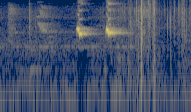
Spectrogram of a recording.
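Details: Sooty-headed bulbul in the morning, in the style locals call ropel, ngecruk and nembak: two sharp, loud notes that drop and trail off in a thin tail, a third of a second apart, with soft rustling and faint chirps around them.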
